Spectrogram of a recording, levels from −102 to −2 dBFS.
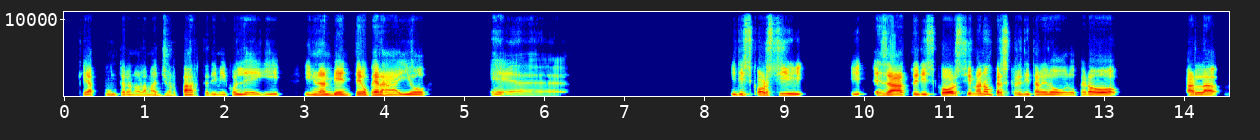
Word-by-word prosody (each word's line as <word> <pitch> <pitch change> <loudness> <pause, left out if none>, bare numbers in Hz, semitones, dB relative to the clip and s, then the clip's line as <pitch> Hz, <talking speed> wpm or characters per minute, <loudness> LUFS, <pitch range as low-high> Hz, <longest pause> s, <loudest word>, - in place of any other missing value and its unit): che - - -6
appunto 140 -1 -6
erano 135 -1 -8
la 125 - -8
maggior 135 +3 -11
parte 135 -1 0
dei 130 +1 -10
miei 130 0 -11
colleghi, 130 -1 -3 0.3
in 130 +2 -6
un - - -2
ambiente 145 0 +4
operaio, 140 -1 +2 0.7
e, - - -9
uhm 75 0 -16 2.1
i - - -2
discorsi 165 +3 -1 0.6
i 140 0 -6
Esatto, 150 0 +4
i - - +3
discorsi 175 +7 +2
ma 160 - +1
non 220 -1 +2
per 185 -3 +2
screditare 140 -3 -3
loro 125 -3 -1
però 165 +5 +3 0.8
parla 155 +1 +2
140 Hz, 115 wpm, -21 LUFS, 130-155 Hz, 2.1 s, ambiente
